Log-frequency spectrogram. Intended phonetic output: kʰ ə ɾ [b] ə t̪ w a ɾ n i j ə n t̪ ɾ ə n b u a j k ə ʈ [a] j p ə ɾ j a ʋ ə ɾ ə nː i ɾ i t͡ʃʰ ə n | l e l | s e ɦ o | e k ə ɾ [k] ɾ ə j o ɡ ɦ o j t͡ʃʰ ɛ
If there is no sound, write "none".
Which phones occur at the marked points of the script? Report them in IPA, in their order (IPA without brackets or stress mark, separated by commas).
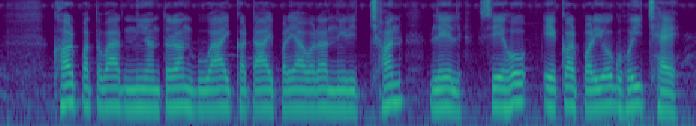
p, a, p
